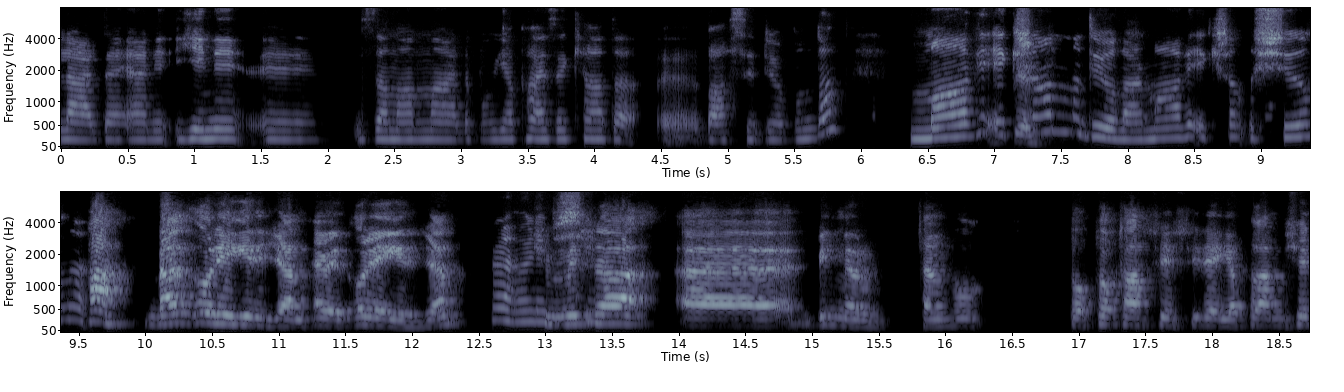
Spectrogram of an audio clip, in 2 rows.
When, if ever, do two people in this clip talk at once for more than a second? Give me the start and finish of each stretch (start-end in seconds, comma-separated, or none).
none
